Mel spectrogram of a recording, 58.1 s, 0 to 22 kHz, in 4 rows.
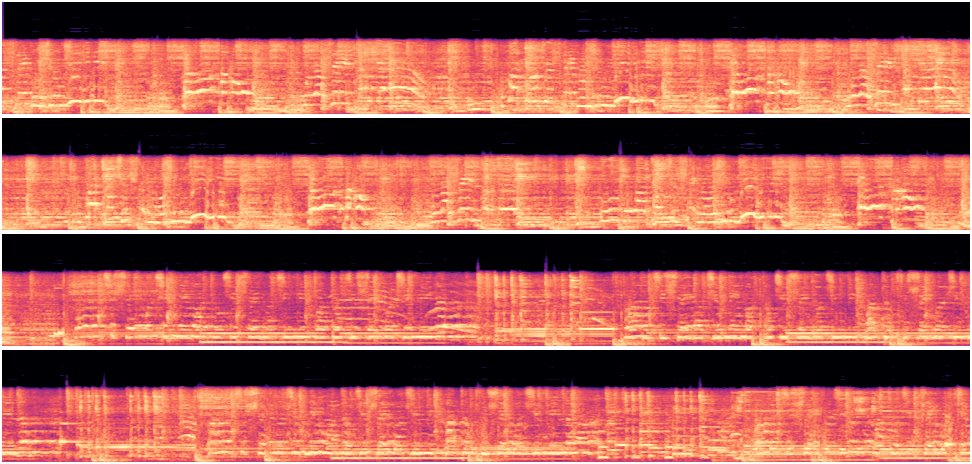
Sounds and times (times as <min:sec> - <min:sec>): Music: 0:00.0 - 0:58.0
Singing: 0:29.8 - 0:36.4, 0:38.3 - 0:44.6, 0:46.1 - 0:52.8, 0:54.5 - 0:58.0.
